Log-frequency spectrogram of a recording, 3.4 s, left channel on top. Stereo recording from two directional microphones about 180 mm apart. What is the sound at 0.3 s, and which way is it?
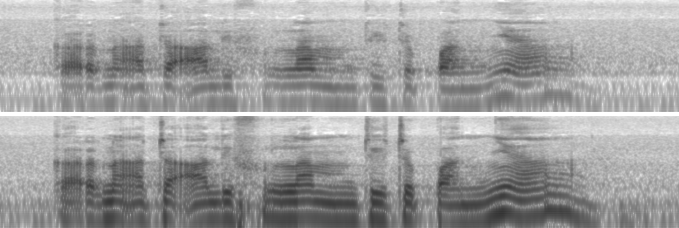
Speech, 25° right (ahead or behind).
